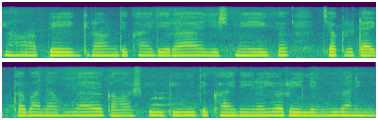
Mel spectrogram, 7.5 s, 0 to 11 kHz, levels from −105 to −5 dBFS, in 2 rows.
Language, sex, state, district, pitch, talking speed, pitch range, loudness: Hindi, female, Bihar, Darbhanga, 185 Hz, 250 wpm, 180-190 Hz, -16 LUFS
